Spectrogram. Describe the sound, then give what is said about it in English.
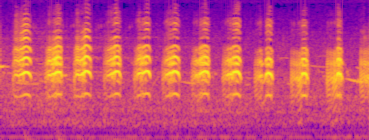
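A peregrine falcon calling in a rapid, steady series of about a dozen harsh, raspy cries, each loud and evenly spaced, with no other sounds or voices. “Peregrines can still be seen zipping across the sky.”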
